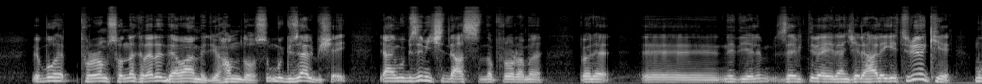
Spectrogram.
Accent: Merzifon, Amasya, Turkey; also born or lived in Vezirköprü; Vezirköprülüyüm. Ama tabii Vezirköprü'de doğdum sadece. Merzifon'da büyüdüm. Babam memur olduğu için Anadolu'nun muhtelif bölgelerinde bulunduk.

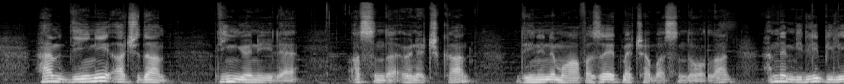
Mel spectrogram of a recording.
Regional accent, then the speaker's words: Elazığ, Turkey; Elazığ'a yönelik, ben Elazığlıyım.

